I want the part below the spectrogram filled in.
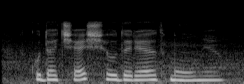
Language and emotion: Russian, neutral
